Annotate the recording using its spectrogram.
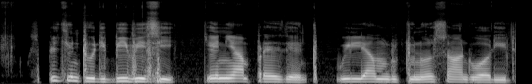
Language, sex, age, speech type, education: Nigerian Pidgin, male, 15-29, spontaneous, secondary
